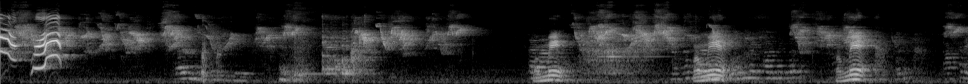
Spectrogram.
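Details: Caged green parrot kept as a pet, mimicking the word "mummy" over and over: bright chirps and curved harmonic squawks in uneven bursts, broken by a short silence near the middle.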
